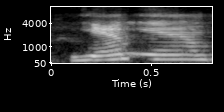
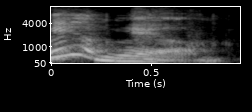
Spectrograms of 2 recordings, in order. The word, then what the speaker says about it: Yam Yam: Why is your name Yam Yam? Okay, I'mma share that. He's from Puerto Rico. I think it's pronounced jam jam. They pronounce the Y like a J, but I just my vision say Jam.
